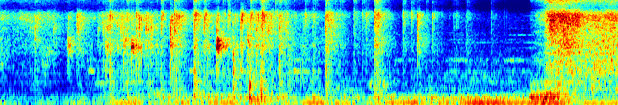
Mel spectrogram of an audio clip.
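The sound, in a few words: whole cumin seeds added to hot oil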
